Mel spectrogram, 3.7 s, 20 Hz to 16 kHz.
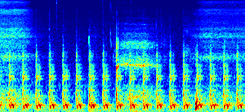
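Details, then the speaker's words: HCALORY Tool Box 2 8 kW diesel air heater with built-in 5 L tank: two buttons held for about 30 seconds to run the pump manually, giving even light ticking at roughly 2.5 per second; normal fuel pump priming. "Now you can hear the pump ticking now, and you want to hold that down for around about 30 seconds."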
